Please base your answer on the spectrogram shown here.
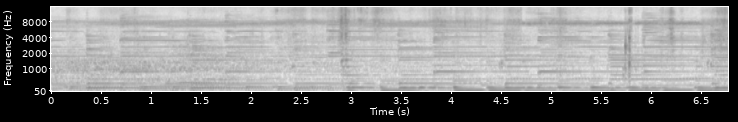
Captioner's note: laughs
